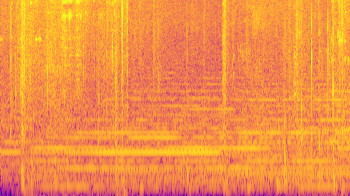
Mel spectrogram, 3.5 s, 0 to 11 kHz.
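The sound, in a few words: horse hooves clip-clop while riding, from video game Kingdom Come: Deliverance 2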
